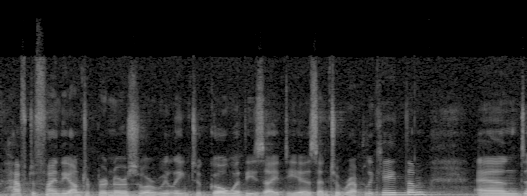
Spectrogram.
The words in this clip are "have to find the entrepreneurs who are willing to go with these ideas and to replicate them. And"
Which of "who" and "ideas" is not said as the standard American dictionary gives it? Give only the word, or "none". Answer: none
